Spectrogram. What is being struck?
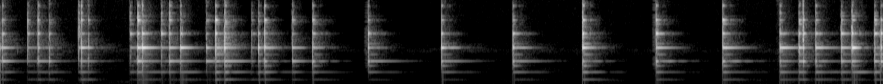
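Glass stemless wine glass.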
